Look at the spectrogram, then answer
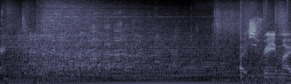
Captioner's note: laughter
